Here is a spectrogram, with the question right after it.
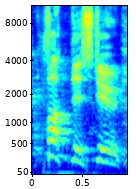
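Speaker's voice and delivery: normal talking voice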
